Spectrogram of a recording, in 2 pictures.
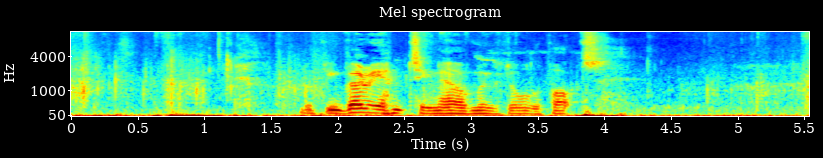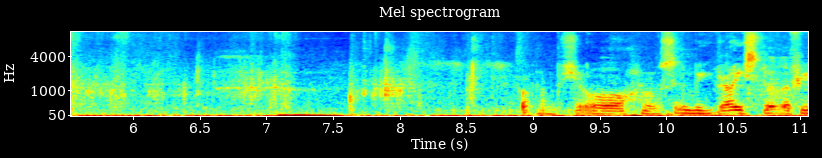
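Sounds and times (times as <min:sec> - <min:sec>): footsteps: 0:00.0 - 0:02.6, 0:04.6 - 0:11.0.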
